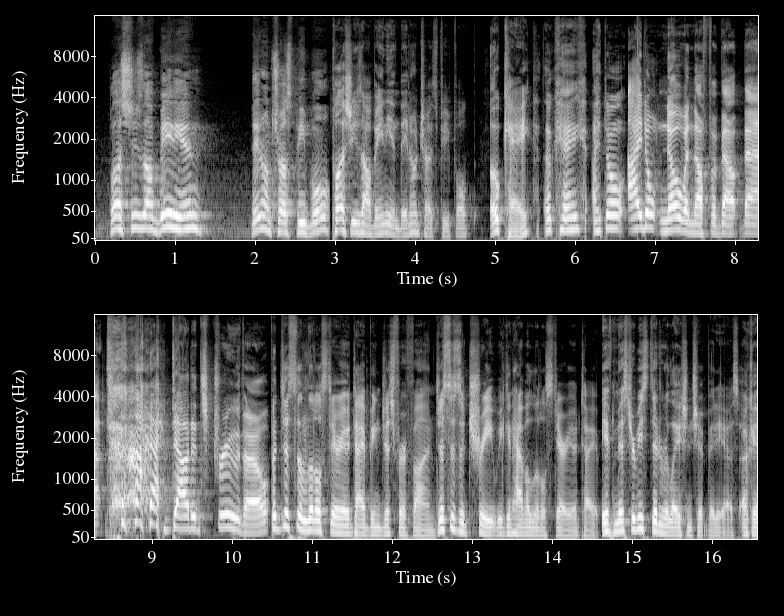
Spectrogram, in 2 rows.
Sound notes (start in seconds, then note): 8.4 laughs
